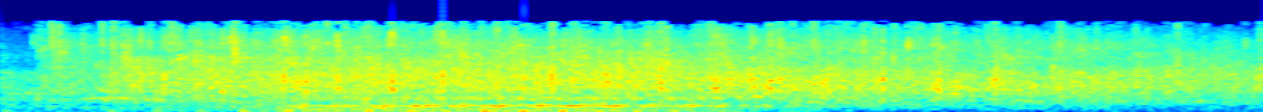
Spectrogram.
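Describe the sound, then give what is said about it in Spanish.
An audience claps steadily for a man who plays an instrument, a dense, loud wash of applause that swells in quickly and holds strong before easing slightly toward the end. “Ahora, no solo lo van a aplaudir ellos, yo lo aplaudo a usted, señor.”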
